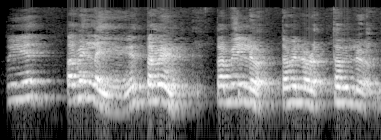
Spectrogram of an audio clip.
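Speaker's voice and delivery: "तमिल" with a sound between l and retroflex r; Tamil "तमिल". Shown as a demonstration. Teacher attempting the native pronunciation. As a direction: try the southern l in "तमिल". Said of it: "मैं सही उच्चारण नहीं कर पा रहा हूं".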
